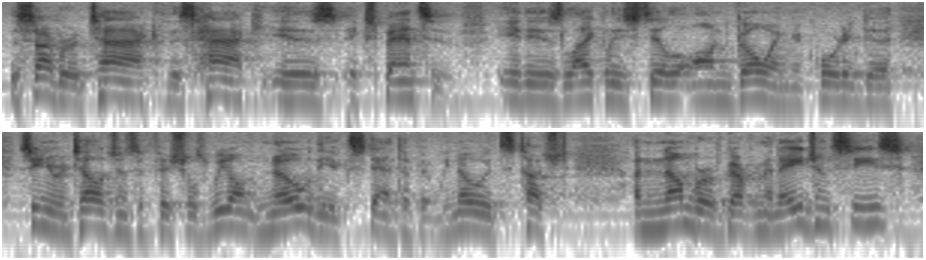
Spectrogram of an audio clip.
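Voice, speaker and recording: A male television reporter with a slightly high voice delivers live news. He moves between reading and explaining on the fly. There is faint noise behind him in the news clip. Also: normal speed.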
